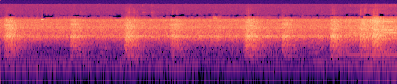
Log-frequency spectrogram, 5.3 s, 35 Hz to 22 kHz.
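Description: Paragon4 sound system of a Broadway Limited N scale Reading T-1 steam locomotive playing slow, uneven steam chuffs through its tiny speaker, over a faint low hum. A steady tone joins about four and a half seconds in.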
